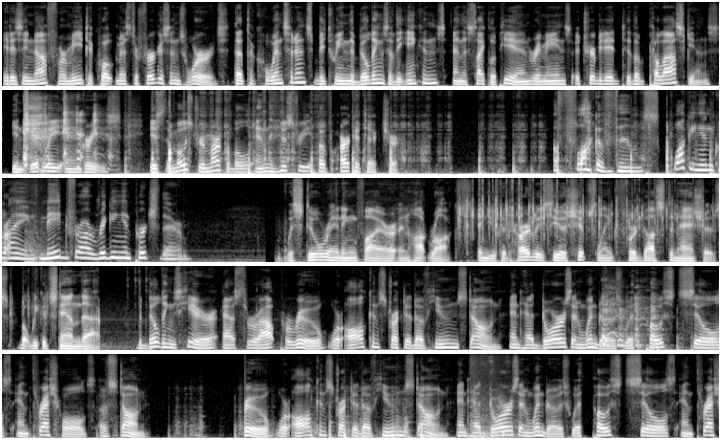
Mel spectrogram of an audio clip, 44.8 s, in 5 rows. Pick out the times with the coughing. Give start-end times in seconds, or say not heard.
9.2-10.4, 34.4-35.2.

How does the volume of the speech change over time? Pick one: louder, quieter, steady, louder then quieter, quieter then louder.
steady.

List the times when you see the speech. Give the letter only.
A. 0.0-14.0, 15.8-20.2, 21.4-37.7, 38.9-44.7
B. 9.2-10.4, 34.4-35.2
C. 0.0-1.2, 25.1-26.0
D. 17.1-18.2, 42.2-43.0
A.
